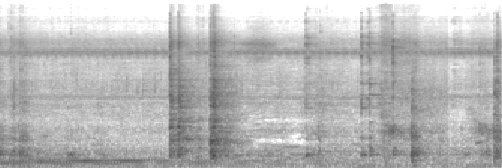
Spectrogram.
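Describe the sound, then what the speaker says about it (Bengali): Chicken pieces tipped into a pan of chilli chicken sauce and stirred, with soft sizzling under a few sharp utensil scrapes and clanks against the pan, fairly quiet and close. "এবার এর মধ্যে চিকেনগুলো দিয়ে দেবো।"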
